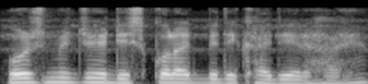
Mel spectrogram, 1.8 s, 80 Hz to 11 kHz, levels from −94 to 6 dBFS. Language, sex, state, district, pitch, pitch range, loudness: Hindi, male, Arunachal Pradesh, Longding, 155 Hz, 145-165 Hz, -17 LUFS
